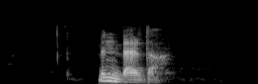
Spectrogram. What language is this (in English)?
Kurdish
